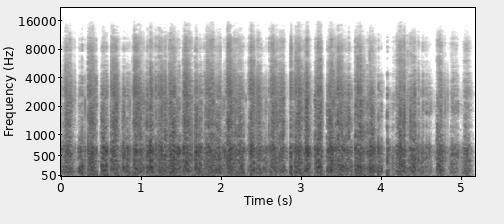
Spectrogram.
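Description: Fingernails scratch quickly across a small, hollow, brown pebbled leather glasses case held in the hands. The result is a continuous, dense, raspy scratching with rapid, uneven strokes that flutter in loudness and carry a hollow mid-range body.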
